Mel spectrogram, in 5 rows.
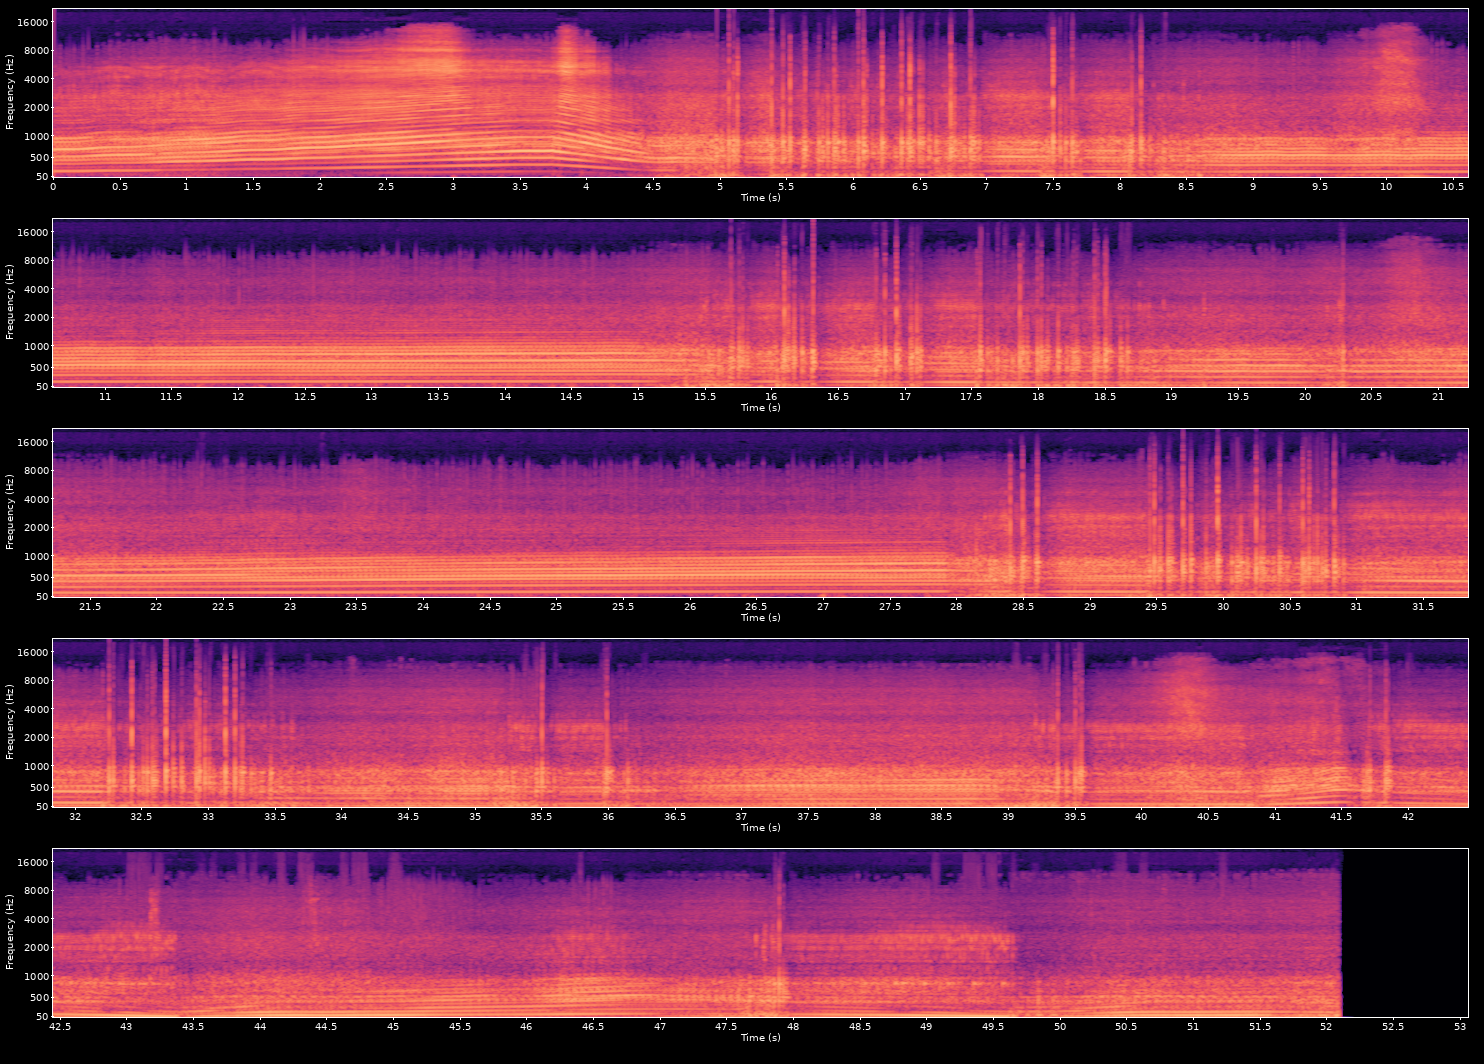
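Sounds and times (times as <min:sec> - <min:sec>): car engine revving: 0:00.0 - 0:52.1
exhaust crackles and pops: 0:05.0 - 0:08.6, 0:15.4 - 0:19.4, 0:28.1 - 0:34.5, 0:35.1 - 0:36.7, 0:38.9 - 0:45.3, 0:47.1 - 0:50.1.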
